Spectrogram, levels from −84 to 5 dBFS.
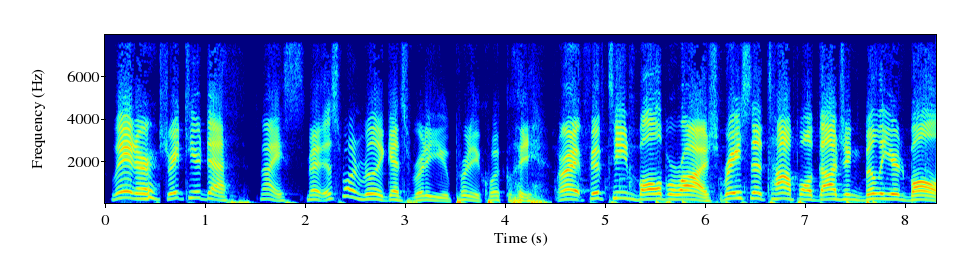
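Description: No technical faults can be heard anywhere here.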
